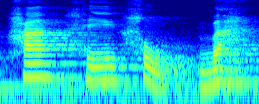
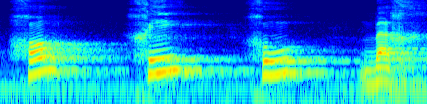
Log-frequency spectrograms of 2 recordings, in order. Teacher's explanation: Bedanya hanya antara ha dan kho. Kalau ha itu tipis, kalau kho itu tebal. Ha, hi, hu, bah, tipis.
